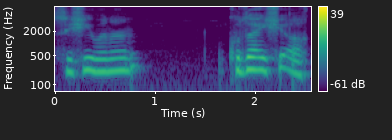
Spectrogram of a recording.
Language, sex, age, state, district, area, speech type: Kashmiri, male, 18-30, Jammu and Kashmir, Kupwara, rural, spontaneous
